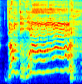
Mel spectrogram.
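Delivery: very high, slow sung beeps; bird imitating toy. The bird copying the toy, very high slow sung beeps. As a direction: sing it like a parrot copying a toy. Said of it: "The bird learned to go".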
